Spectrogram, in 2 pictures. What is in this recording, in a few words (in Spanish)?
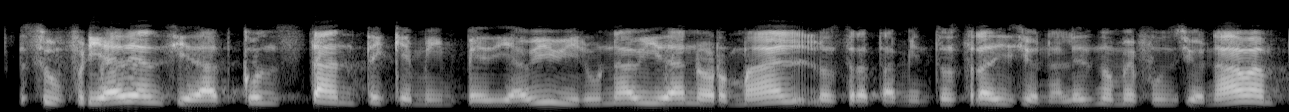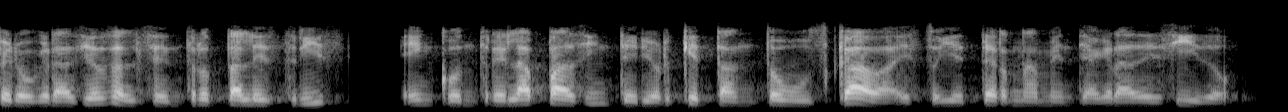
Hombre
